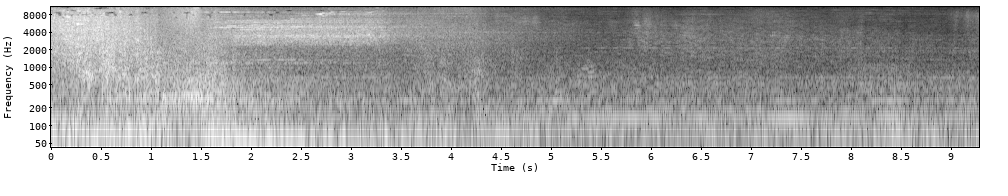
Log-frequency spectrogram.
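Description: A triumphant fanfare plays.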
